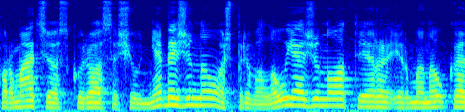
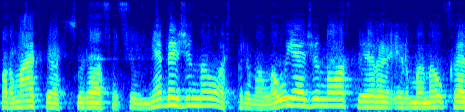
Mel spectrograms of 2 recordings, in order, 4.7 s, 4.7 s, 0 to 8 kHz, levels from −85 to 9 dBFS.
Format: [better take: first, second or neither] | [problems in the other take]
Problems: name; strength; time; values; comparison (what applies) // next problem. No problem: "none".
first | noise reduction (neural separator model SepFormer DNS4)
